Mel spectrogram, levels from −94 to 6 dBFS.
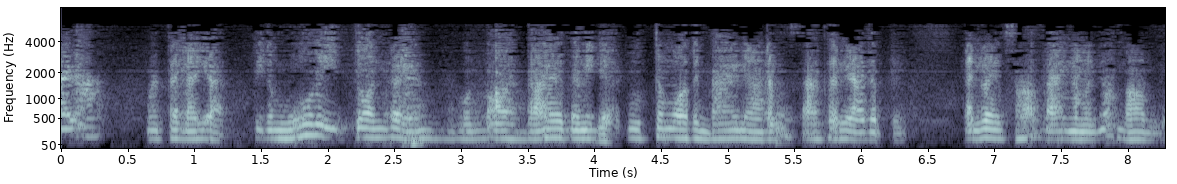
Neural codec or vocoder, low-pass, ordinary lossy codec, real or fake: codec, 44.1 kHz, 0.9 kbps, DAC; 7.2 kHz; MP3, 24 kbps; fake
